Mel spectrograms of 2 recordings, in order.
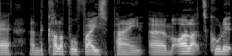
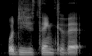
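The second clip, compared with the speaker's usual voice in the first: ordinary delivery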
